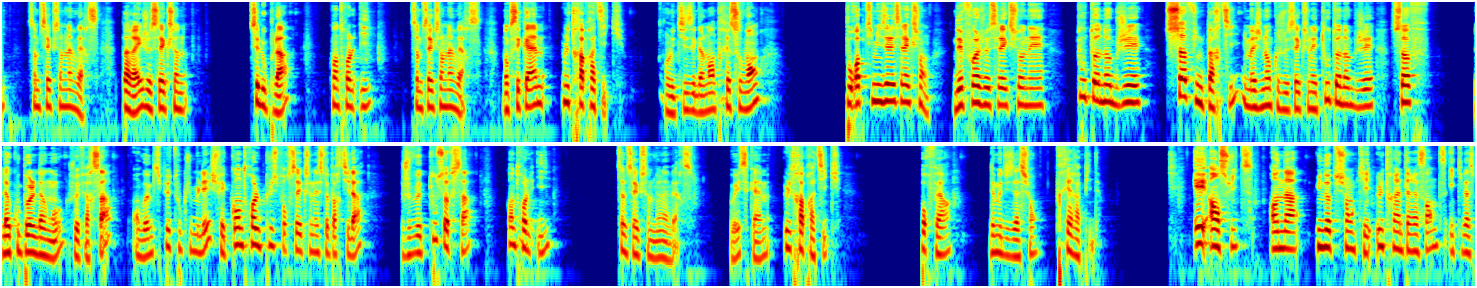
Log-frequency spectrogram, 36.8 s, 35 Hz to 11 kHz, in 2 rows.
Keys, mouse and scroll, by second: 0.8 click, 1.8 alt+click, 2.7 alt+shift+click, 3.5 alt+shift+click, 4.4 ctrl+i, 5.4 s, 6.5-7.8 middle drag, 14.9 middle click, 15.3 click, 16.9 click, 19.1 click, 19.4 middle click, 21.5 ctrl+KP_Add, 21.9 ctrl+KP_Add, 24.8 ctrl+i, 26.0 middle click, 26.9 s, 28.6 middle click, 29.2 click, 29.4 middle click, 30.3-32.8 middle drag, 33.3 ctrl+z, 33.6 ctrl+z, 34.6 middle click, 35.3 alt+a.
